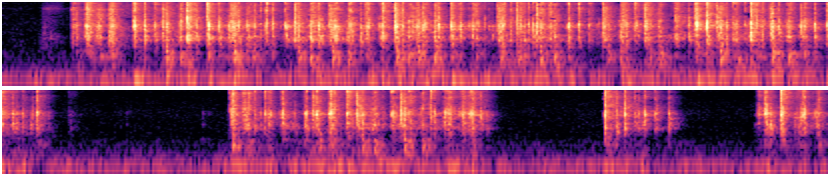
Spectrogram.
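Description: Fingertips with painted nails type rapidly on a full-size white backlit mechanical keyboard with plastic keycaps, while the mouse stays idle. Dense, bright, clicky keystrokes run for about six seconds, then return in shorter bursts separated by quiet pauses. A faint low hum sits underneath throughout.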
